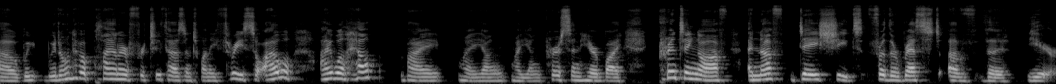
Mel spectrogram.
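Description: This woman has an unremarkable speaking voice at a medium pitch and a moderate pace. Her intonation is lively, and the recording is very clean with a silent background. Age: 60s. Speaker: learning coach and educator. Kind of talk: interview, explanatory conversation.

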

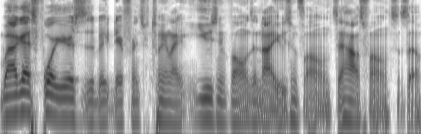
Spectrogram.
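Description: Very fast and fairly low, a man's voice carries vocal fry and ordinary pitch variation. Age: 30s. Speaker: podcast co-host, business owner. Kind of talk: casual chat.

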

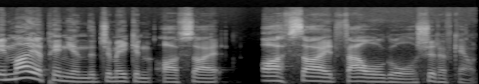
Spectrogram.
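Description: An ordinary speaking voice: a man at a fairly high pitch, fairly slow pace and ordinary pitch variation, in a very clean recording with a silent background. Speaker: soccer podcast co-host, university student. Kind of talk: casual chat.

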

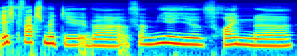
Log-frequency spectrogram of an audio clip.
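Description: A woman's unremarkable speaking voice at medium pitch, fairly slow pace, very clean recording with a silent background. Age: 20s. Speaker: podcast host. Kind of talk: casual monologue. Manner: relaxed.

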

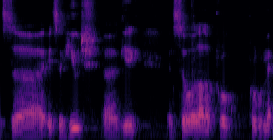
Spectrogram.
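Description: This man talks with a French accent. His pitch is fairly low, and his pace is fairly slow. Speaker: rock musician. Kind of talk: interview. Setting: backstage room at a concert venue. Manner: halting.

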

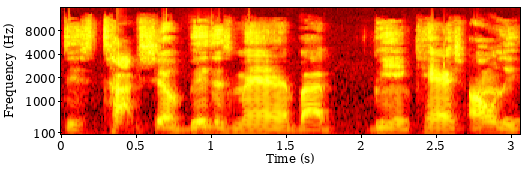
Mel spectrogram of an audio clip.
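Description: A man's medium-pitched voice, bright and sharp in tone, at a fairly slow pace. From Atlanta, US South. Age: 30s. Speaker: fashion designer. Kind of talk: casual chat.

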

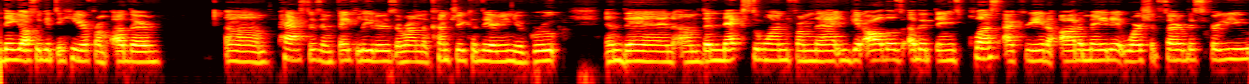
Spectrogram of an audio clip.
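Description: The speaker has a Southern US accent. The intonation stays monotone and flat. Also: woman, medium pitch for a woman, moderate pace. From US South. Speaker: preacher and church researcher. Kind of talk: casual interview.

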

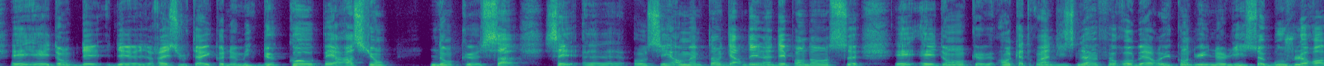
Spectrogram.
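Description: The speech moves at a very slow pace with ordinary pitch variation and very even loudness. The recording is very clean, with a silent background. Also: man, fairly high pitch for a man. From northern France, Pas-de-Calais mining area. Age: 70s. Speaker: member of parliament. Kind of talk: radio interview.

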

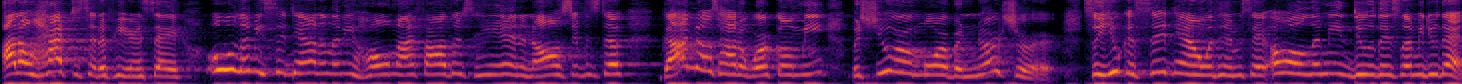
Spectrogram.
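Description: A woman talks at a very fast pace in an animated tone. Her pitch is extremely high. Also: ordinary pitch variation. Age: 30s. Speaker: podcast host and entrepreneur. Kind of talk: family therapy conversation.

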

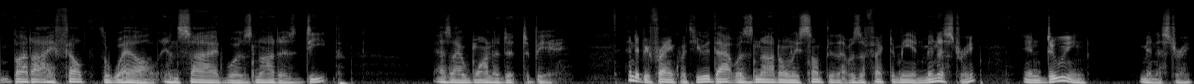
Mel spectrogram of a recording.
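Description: A somewhat breathy man's voice, fairly low in pitch with a dark, mellow tone, at a moderate pace with ordinary pitch variation and long, frequent pauses, in a very clean recording with a silent background. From Canada, Ontario. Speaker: pastor. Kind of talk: interview conversation.

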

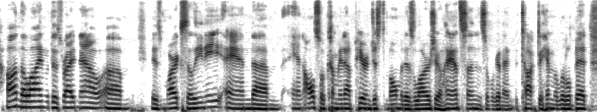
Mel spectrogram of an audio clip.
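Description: Using a plain, everyday voice, a man talks at a fairly quick pace at a medium pitch with ordinary pitch variation. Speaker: radio host. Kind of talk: radio dj patter. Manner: chatty, upbeat host banter that rambles with fillers.

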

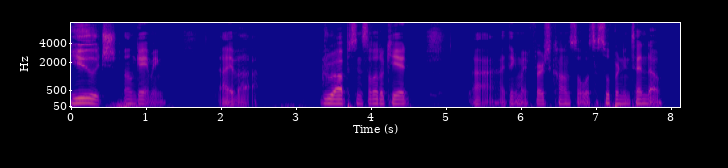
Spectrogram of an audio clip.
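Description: This man talks at a moderate pace with a Puerto Rican accent. The sound is dry and close, with no echo. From Puerto Rico. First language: Spanish. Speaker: podcast co-host. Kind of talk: casual chat.

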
